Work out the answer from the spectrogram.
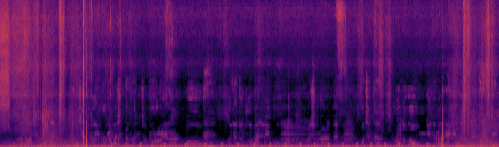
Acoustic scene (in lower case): car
